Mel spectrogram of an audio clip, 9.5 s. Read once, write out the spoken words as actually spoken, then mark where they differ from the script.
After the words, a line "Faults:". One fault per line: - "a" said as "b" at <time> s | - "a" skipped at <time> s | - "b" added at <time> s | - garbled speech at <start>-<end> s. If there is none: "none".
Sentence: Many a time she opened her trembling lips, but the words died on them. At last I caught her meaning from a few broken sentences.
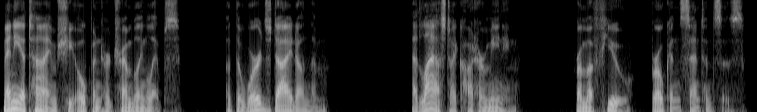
Many a time she opened her trembling lips, but the words died on them. At last I caught her meaning from a few broken sentences.
Faults:
none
